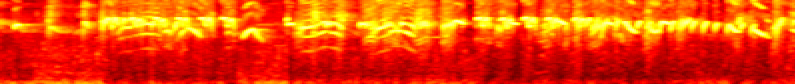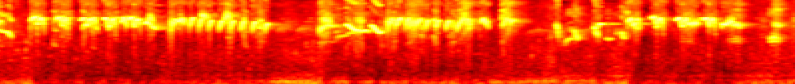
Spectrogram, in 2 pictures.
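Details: Kolibri ninja sunbird singing a fast, high, twittering song of sharp chirps and trills for keeper tutoring and therapy, delivered continuously with short pauses.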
